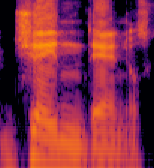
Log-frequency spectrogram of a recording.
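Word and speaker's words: Jayden Daniels: that so I think make sure I say it right Jaden Daniels correct yes for LSU yes Jaylen Jaylen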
